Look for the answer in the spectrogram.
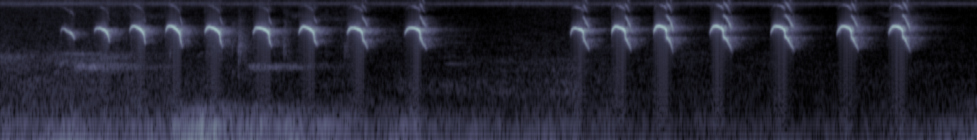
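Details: Baby chick peeping steadily, loud high down-slurred notes about three per second in two runs of around nine, parted by a short silence.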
